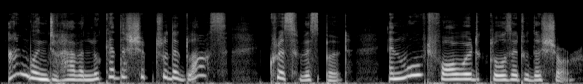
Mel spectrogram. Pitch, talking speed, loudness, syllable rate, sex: 260 Hz, 215 wpm, -16 LUFS, 6.0 syllables/s, female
